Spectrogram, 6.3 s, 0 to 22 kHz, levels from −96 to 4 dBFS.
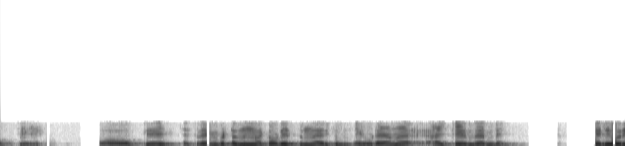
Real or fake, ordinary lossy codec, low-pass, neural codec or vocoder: real; none; 3.6 kHz; none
